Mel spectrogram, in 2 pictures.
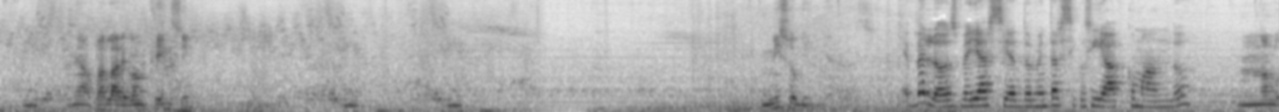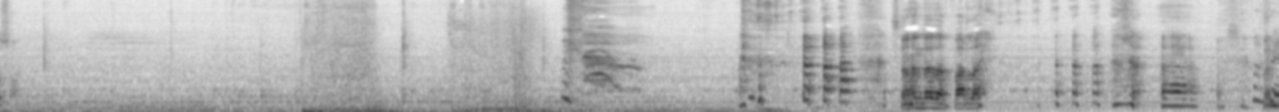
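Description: A young woman talks and laughs close to a microphone.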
